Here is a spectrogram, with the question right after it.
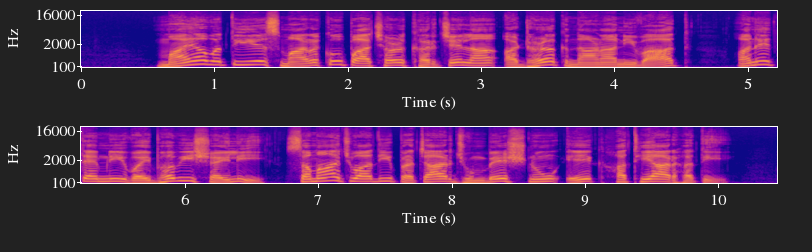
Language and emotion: Gujarati, neutral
